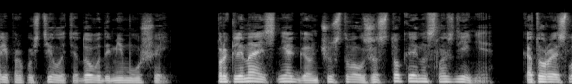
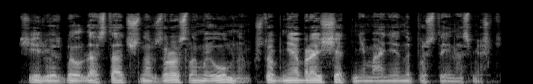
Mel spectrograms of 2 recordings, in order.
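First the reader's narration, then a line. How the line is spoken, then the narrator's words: Plain. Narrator (Russian): сказал Дамблдор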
